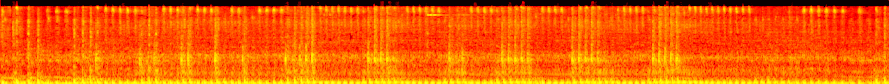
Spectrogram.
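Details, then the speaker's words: Old-model motorcycle running: fast, even single-cylinder thump with a hard, regular knock on every beat; only the main crank sound is heard, no other noises, pointing to play in the crankshaft (crankshaft knock). "ਇਹ ਕ੍ਰਿੰਕ ਦੀ ਆਵਾਜ਼ ਆ motorcycle ਤੇ ਹੋਰ ਵਿੱਚ ਕੋਈ ਖਾਸ ਆਵਾਜ਼ਾਂ ਨਹੀਂ ਆ ਰਹੀਆਂ ਸਿਰਫ ਮੇਨ ਕਰੈਂਕ ਦੀ ਆਵਾਜ਼ ਆ"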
